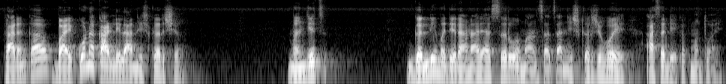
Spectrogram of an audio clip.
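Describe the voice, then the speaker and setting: Male teacher, explanatory classroom delivery, defines words, medium pitch. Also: animated, measured pace, darkish tone.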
